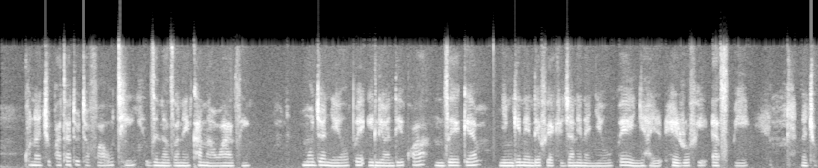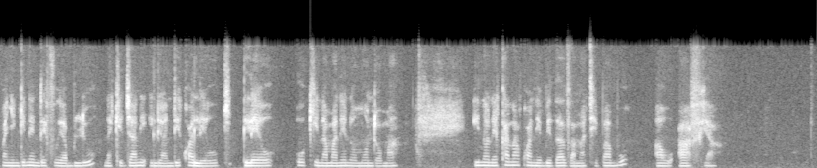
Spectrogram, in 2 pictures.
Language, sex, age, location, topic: Swahili, female, 18-24, Kisii, health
